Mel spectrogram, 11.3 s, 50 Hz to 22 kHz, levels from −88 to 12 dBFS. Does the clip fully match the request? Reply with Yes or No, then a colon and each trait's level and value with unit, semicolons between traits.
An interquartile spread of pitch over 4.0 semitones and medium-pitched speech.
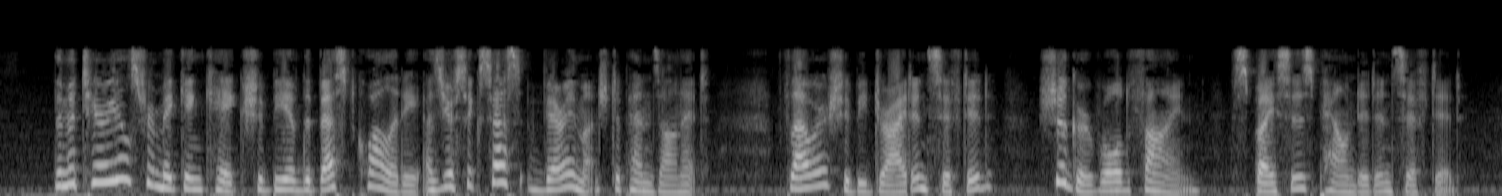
No: wide, 5.6 semitones; high, 195 Hz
